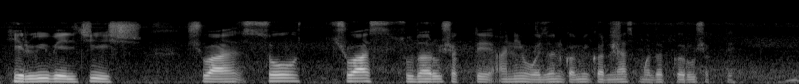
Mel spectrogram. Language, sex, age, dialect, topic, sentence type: Marathi, male, 18-24, Varhadi, agriculture, statement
